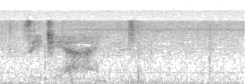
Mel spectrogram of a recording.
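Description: A person whispering, in a few breathy bursts about half a second in, over a low steady room rumble.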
